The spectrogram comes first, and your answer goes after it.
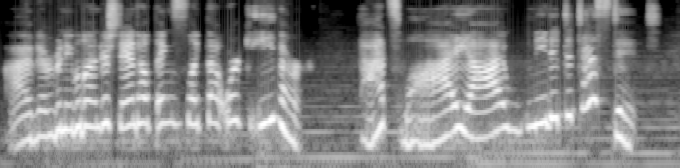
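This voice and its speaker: A female-sounding voice does a put-on character voice at an extremely high pitch and a moderate pace. Faint music plays in the background. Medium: audio drama.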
